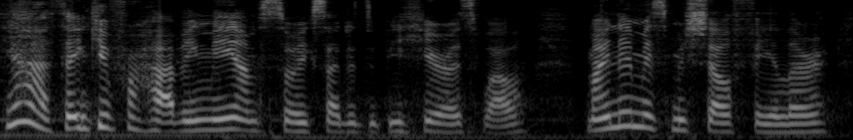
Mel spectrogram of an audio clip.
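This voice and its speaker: A woman's voice: mid-range voice, lively intonation, fast, faint music behind. Enthusiastic woman from Switzerland. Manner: enthusiastic, storytelling. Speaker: design professor, guest. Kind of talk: conversational interview. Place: outdoors in a desert botanical garden.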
